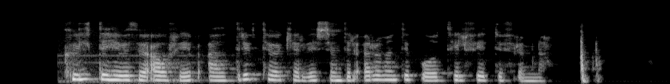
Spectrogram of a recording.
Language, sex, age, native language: Icelandic, female, 40-49, Icelandic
